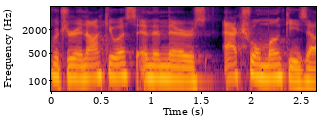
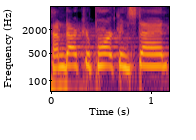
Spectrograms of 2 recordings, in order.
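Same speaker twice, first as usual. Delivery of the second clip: put-on very high, small, young male voice, pitched way up; 12 semitones higher than usual. Describing a TikTok creator, then imitating how he sounds: Doctor Parkenstein's voice. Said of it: "he sounds like this".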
